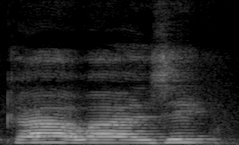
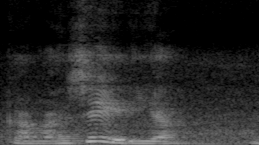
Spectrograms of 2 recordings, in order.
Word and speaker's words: caballería: O si no, cuando a la vocal cerrada, que es la más débil, le ponemos acento, le ponemos tilde, como ahí que dice caballería. Si yo no le pusiera tilde a la palabra caballería, tendría que pronunciarlo caballeria. Suena feo.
